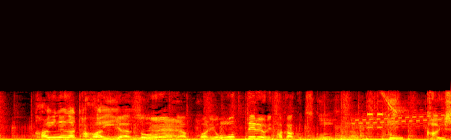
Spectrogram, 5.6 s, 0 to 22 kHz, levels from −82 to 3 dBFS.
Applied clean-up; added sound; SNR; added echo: none; none; none; none.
